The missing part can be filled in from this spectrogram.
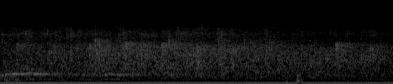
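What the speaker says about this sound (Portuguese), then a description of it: "Bate palmas para Jesus." A church congregation claps for Jesus in a meeting hall. The applause is faint and diffuse, sustained over a low hum.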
